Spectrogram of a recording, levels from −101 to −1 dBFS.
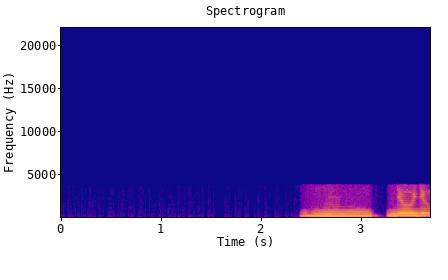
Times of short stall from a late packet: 1.56-1.66

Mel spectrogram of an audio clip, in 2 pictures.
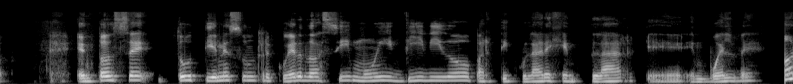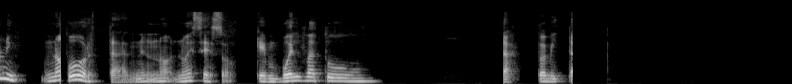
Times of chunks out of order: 7.85-8.53, 12.97-13.65

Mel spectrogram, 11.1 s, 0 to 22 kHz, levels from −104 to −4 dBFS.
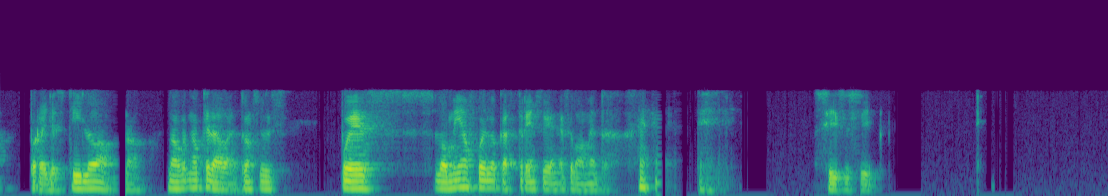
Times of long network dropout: none

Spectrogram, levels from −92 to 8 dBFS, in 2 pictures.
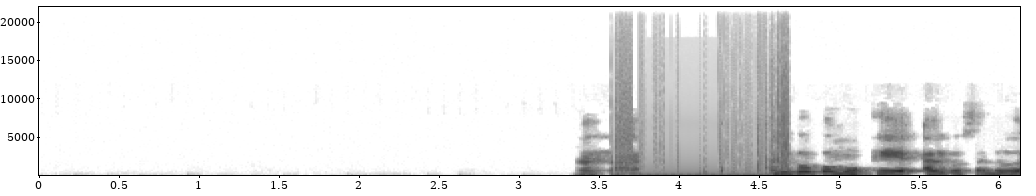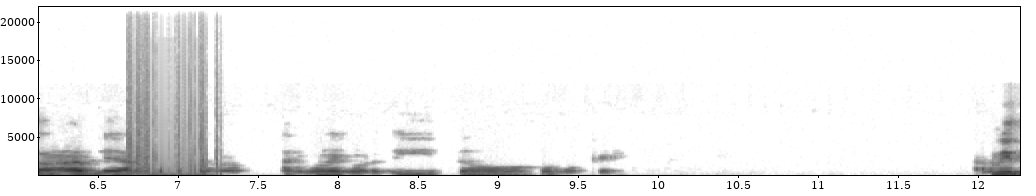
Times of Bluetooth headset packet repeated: none

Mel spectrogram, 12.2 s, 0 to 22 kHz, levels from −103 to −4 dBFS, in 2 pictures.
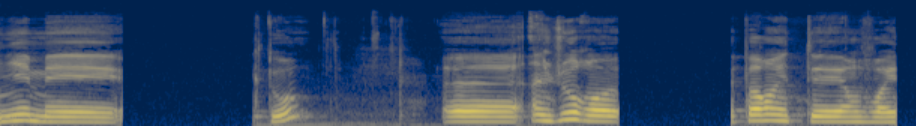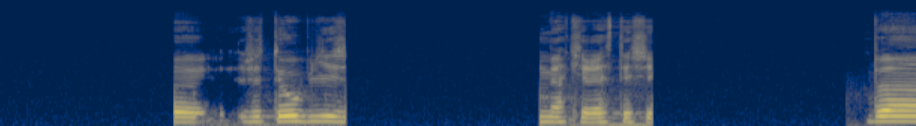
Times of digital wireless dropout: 0.81-1.68, 4.11-4.87, 5.96-7.26, 8.40-9.70, 10.44-11.74

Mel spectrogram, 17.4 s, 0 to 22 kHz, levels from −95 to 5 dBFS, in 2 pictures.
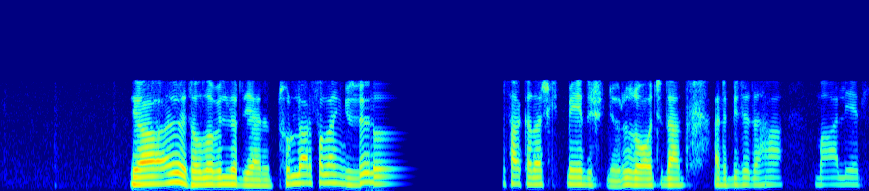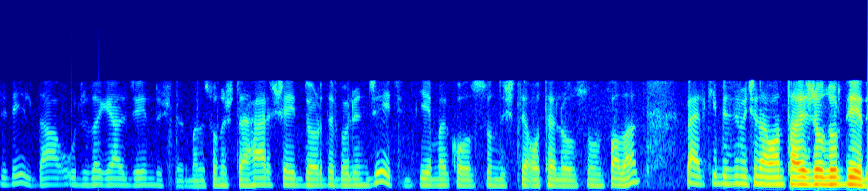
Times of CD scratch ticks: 9.28-9.81

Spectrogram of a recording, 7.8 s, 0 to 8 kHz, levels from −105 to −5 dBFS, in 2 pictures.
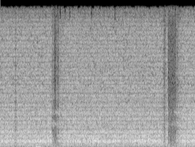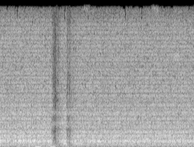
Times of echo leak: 0.00-7.80

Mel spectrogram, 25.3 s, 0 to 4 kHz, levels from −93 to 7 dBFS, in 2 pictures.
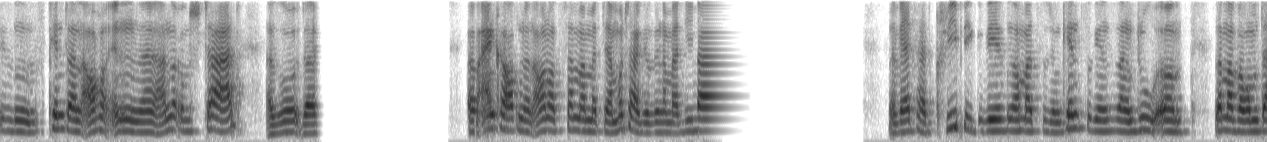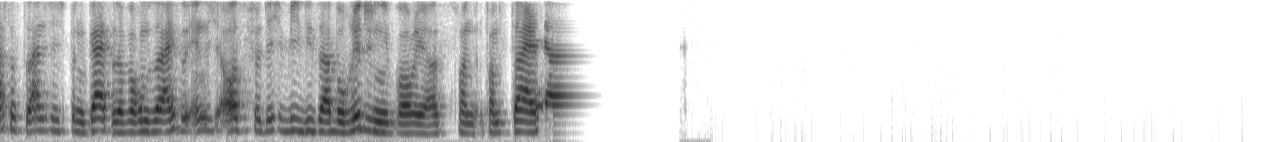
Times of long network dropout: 3.17-4.51, 7.05-8.66, 18.22-19.49

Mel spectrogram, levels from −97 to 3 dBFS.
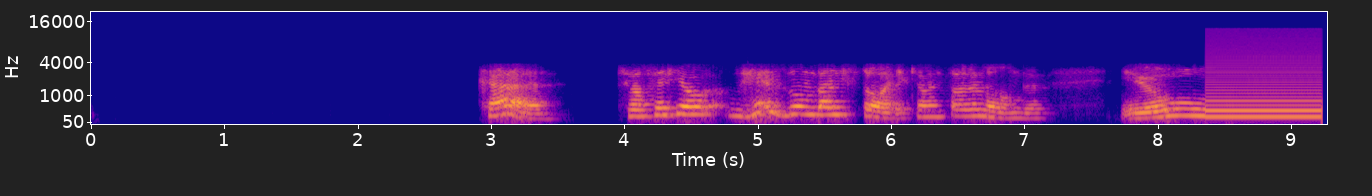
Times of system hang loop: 8.36-9.23

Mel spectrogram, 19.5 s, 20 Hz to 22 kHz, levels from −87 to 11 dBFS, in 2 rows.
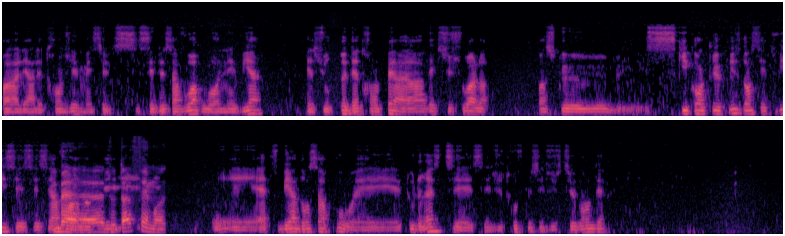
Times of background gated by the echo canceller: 12.06-12.11

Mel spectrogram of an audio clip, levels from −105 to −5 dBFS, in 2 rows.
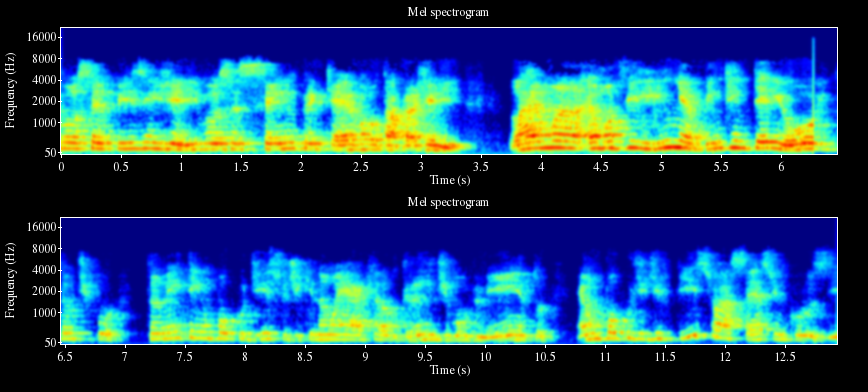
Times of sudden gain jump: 6.27-12.94

